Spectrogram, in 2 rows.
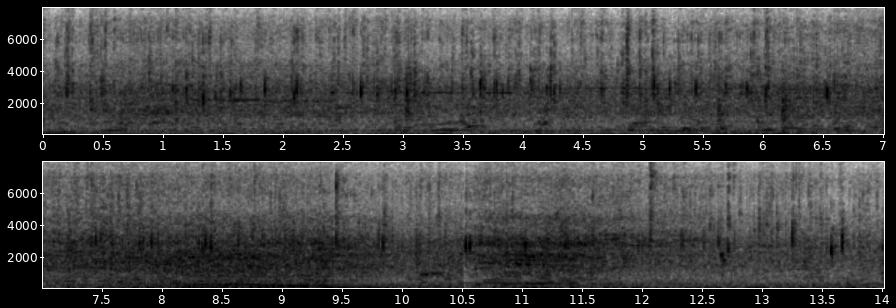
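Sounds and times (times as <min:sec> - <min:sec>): heavy rain on road: 0:00.0 - 0:14.0
motor scooter passing: 0:06.9 - 0:12.8.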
